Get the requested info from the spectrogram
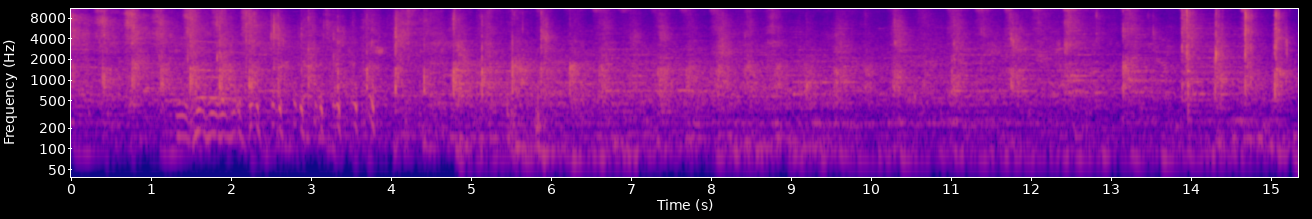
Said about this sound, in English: See, it just shows you there ain't very many Purdue fans. There's only like three of you clapping.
